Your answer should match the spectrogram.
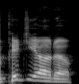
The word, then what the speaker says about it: Pidgeot: so Pidgeotto, when it got Pidgeot, thank you.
